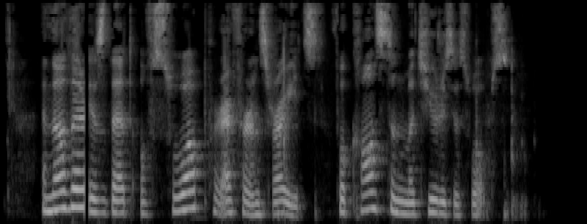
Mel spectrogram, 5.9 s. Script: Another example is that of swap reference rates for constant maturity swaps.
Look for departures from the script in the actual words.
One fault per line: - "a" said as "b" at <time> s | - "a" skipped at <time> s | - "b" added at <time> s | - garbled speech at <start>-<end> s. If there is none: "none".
- "example" skipped at 0.9 s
